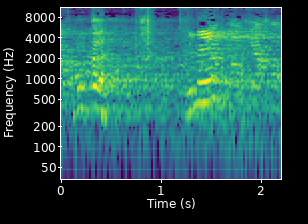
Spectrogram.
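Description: Excited voices calling out and chattering in short, high-pitched bursts, with several people overlapping.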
